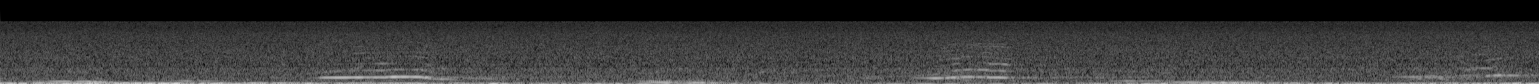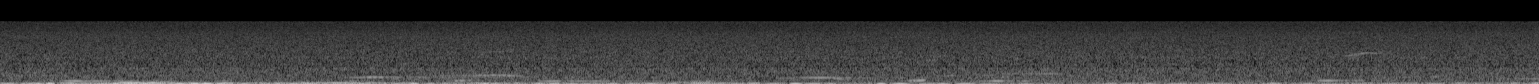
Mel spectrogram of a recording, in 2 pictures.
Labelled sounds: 9.8	10.1	humpback whale, 0.90 to 1.1 kHz
28.8	29.2	humpback whale, 1.4 to 1.7 kHz

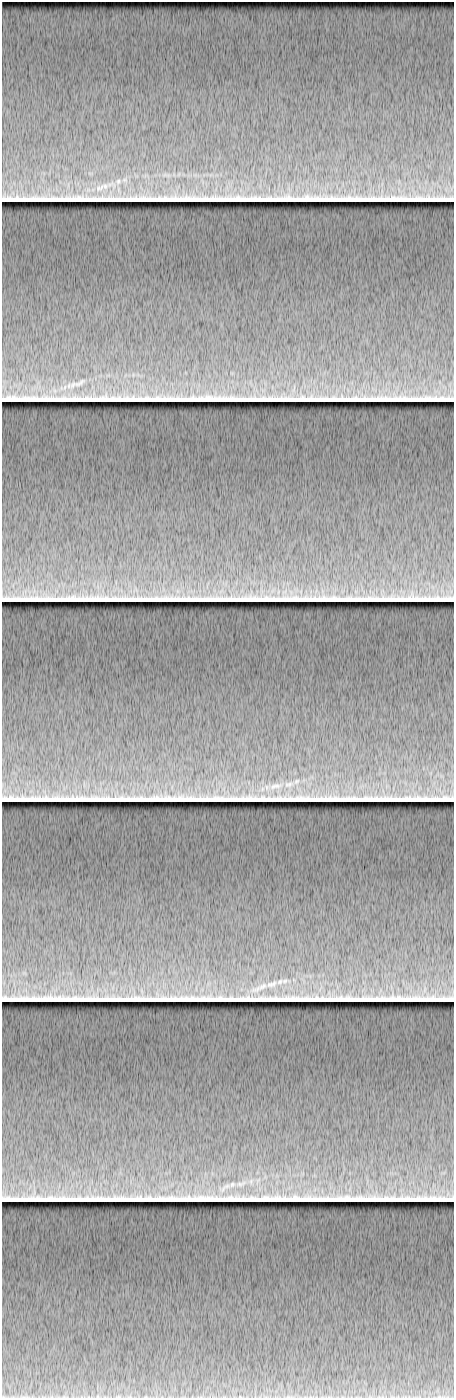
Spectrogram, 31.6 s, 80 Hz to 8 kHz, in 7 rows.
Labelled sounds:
1.2	2.0	humpback whale, 0.93 to 1.1 kHz
5.3	5.7	humpback whale, 0.80 to 1.1 kHz
16.4	16.7	humpback whale, 0.80 to 0.96 kHz
25.1	25.4	humpback whale, 0.80 to 1.1 kHz

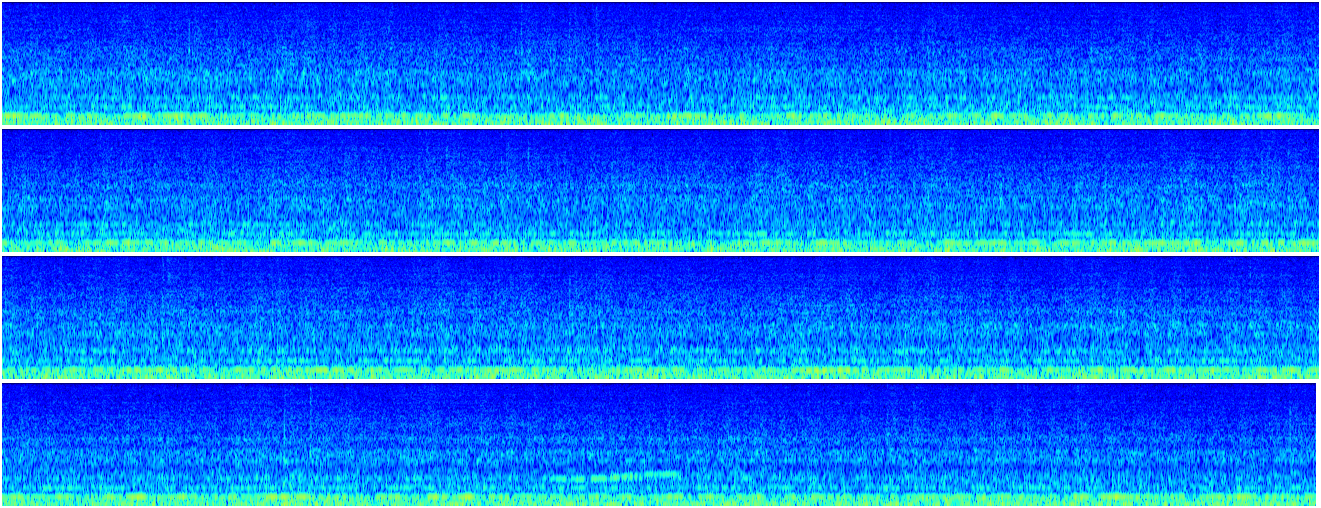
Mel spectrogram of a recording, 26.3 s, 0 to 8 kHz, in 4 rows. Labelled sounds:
22.4	23.3	humpback whale, 0.50 to 0.89 kHz

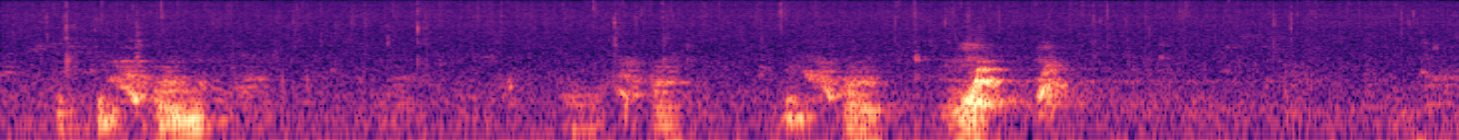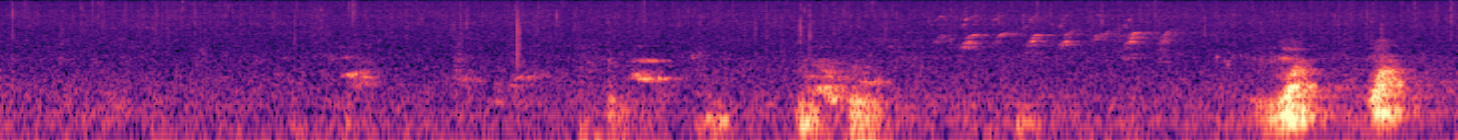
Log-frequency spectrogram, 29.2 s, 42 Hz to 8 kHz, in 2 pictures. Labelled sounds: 9.6	9.9	humpback whale, 1.2 to 1.6 kHz
20.9	21.3	humpback whale, 0.78 to 0.91 kHz
24.1	24.8	humpback whale, 1.2 to 2.3 kHz
25.9	26.2	humpback whale, 2.1 to 2.4 kHz
27.2	27.7	humpback whale, 0.78 to 1.4 kHz

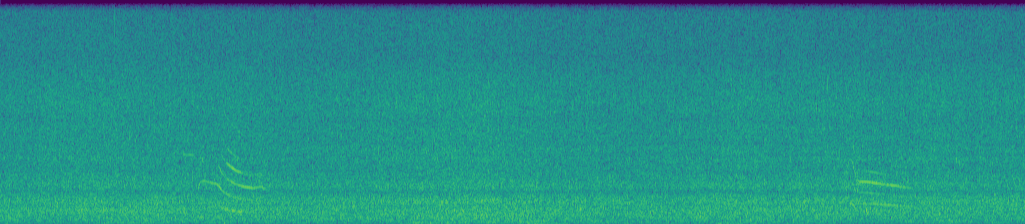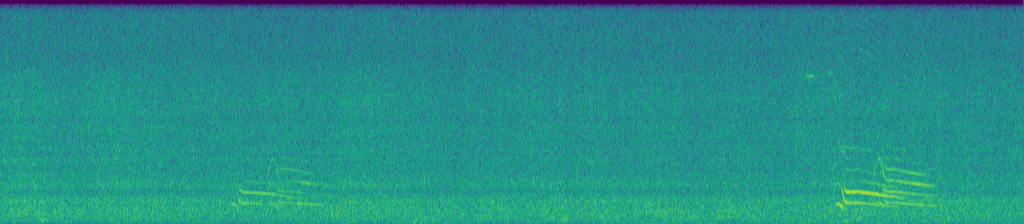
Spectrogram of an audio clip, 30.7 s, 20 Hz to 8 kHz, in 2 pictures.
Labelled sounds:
3.0	4.0	killer whale, Bigg's (transient), 1.0 to 2.2 kHz
12.9	13.6	killer whale, Bigg's (transient), 1.1 to 1.9 kHz
18.9	20.2	killer whale, Bigg's (transient), 0.78 to 2.0 kHz
27.9	29.4	killer whale, Bigg's (transient), 0.78 to 2.4 kHz

